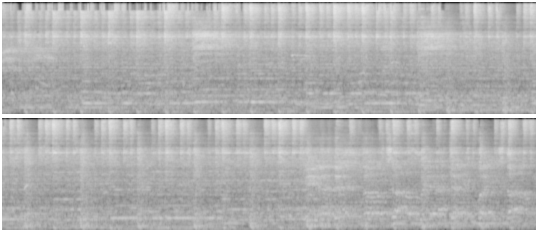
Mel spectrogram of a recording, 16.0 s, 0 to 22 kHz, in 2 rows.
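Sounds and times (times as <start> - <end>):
electric guitars: 0.0 - 16.0
steady drum beat: 0.0 - 16.0.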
